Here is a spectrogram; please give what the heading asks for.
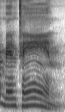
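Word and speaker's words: maintain: लेकिन एक वर्ड है मेंटेन इसका जरा गौर करें इसके फर्स्ट सिलेबल पर स्ट्रेस नहीं है मेन इसको ज्यादा स्ट्रेस नहीं करना मेन लेकिन पूरा स्ट्रेस कर देना टेन जो मेन टेन है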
